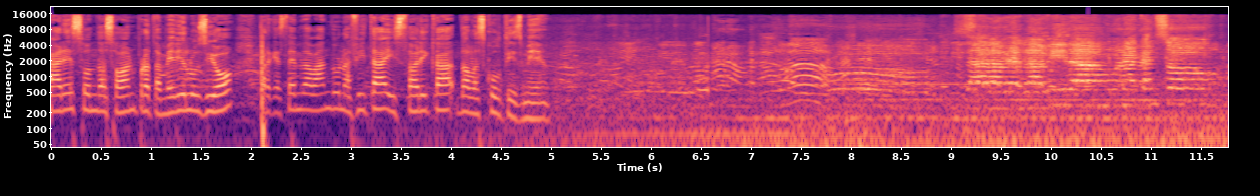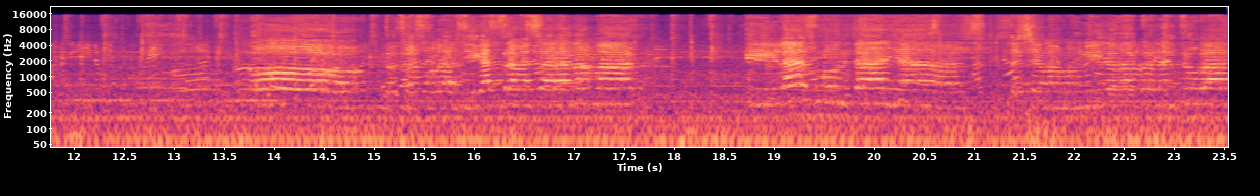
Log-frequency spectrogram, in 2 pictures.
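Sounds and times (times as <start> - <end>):
speech: 0.0 - 5.4
many voices of scouts chattering inside a moving bus: 0.5 - 23.5
steady low bus engine rumble: 4.3 - 23.5.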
